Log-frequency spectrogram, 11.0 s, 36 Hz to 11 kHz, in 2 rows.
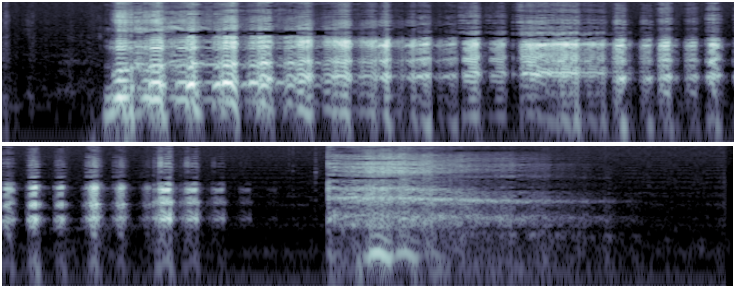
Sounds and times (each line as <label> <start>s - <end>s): low male laugh 0.8s - 7.2s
